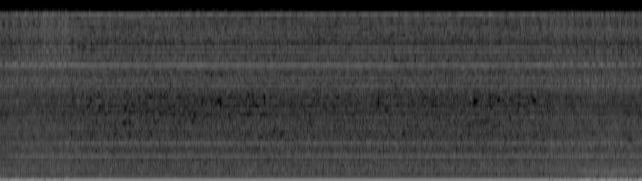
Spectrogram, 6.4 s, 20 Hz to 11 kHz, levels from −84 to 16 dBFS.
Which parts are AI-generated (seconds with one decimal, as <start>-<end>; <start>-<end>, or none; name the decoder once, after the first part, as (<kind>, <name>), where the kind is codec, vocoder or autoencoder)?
0.0-0.7 (vocoder, WaveNeXt); 5.5-6.4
